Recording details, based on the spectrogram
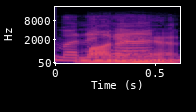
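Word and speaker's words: Monaghan: Monahan.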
